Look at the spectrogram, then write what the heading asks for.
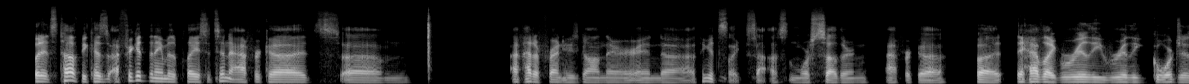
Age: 20-39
